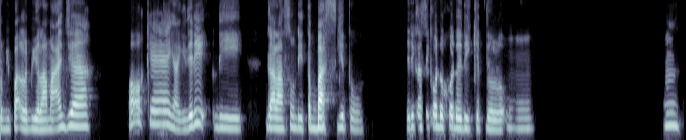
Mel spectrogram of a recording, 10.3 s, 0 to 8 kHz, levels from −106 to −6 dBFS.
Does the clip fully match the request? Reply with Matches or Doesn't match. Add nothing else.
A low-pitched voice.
Doesn't match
